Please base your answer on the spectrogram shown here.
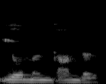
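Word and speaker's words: Jörmungandr: But yeah, the snake itself is Yulmangander with the umlauts, but how you're pronouncing it is without the umlauts. So you're saying it correctly because the umlauts are there, but if you're going to be the Nordic correct pronunciation is Yulmangander.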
